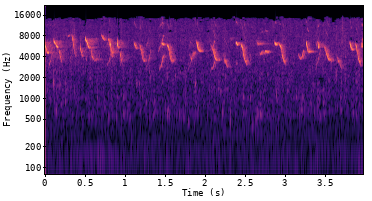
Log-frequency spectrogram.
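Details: Male saffron finch singing with a calling female: a steady stream of high, downslurred chip notes, about three per second, bright and clear over a low background hum.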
